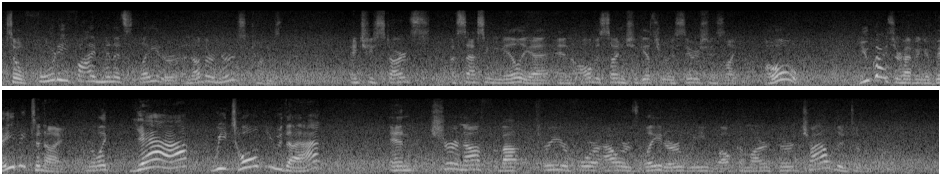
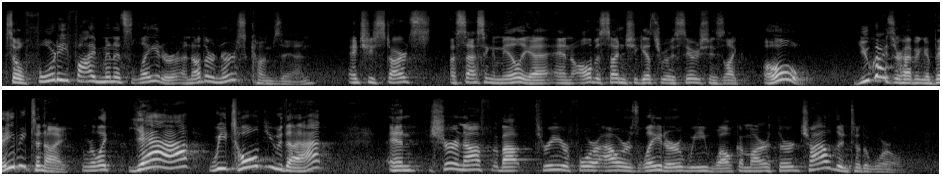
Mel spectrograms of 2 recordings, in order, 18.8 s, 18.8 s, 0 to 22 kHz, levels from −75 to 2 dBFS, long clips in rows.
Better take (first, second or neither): second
